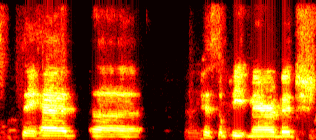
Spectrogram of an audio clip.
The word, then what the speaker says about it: Maravich: No, I mean, like, they had Pistol Pete Maravich. I always used to call him Pistol Pete Maverick because it was easier to pronounce it like that when I was a kid, who played for the Mavericks.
